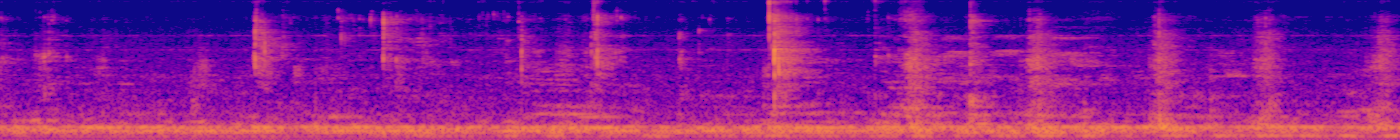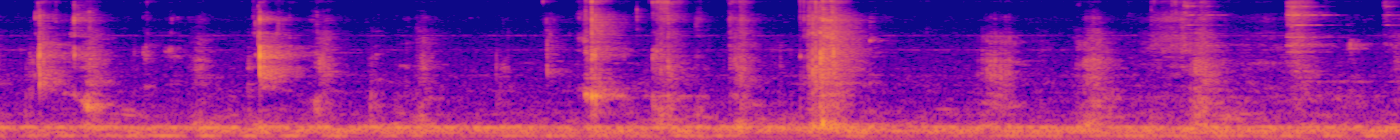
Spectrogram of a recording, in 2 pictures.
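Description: Close-up chewing and wet mouth sounds of someone eating rice and thin chicken curry by hand, with scattered small clicks and ticks, over a steady low hum.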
